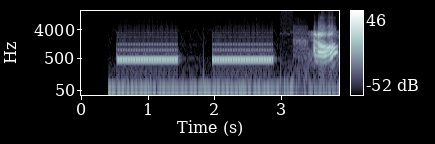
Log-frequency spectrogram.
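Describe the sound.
A phone line rings twice with steady, evenly spaced ringback tones, each about a second long, as a call connects to a volunteer in Houston, Texas, then a brief burst of a voice answering right at the end.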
